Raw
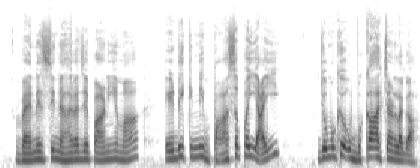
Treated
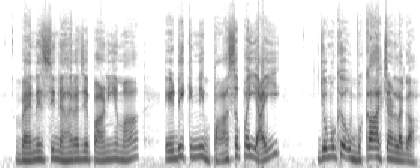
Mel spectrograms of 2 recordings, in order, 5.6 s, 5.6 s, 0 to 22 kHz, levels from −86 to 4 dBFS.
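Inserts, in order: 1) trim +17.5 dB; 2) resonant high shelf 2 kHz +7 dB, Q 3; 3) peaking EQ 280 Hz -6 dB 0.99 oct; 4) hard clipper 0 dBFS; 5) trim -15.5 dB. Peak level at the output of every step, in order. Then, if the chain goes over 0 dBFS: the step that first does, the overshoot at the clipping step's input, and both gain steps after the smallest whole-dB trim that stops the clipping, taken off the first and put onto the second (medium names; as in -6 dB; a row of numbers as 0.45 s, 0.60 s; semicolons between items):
+6.0 dBFS, +9.0 dBFS, +8.5 dBFS, 0.0 dBFS, -15.5 dBFS; step 1, 8.5 dB; step 1 +8.5 dB, step 5 -6.5 dB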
